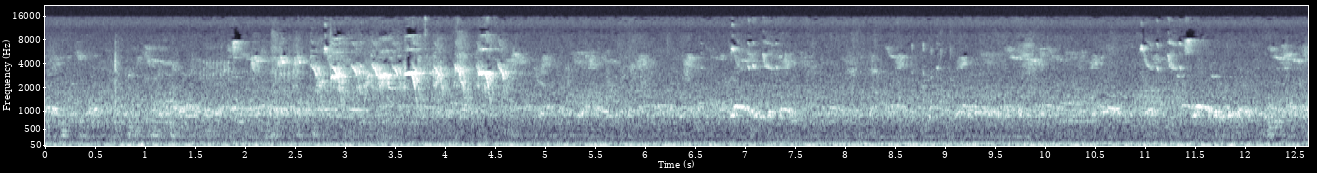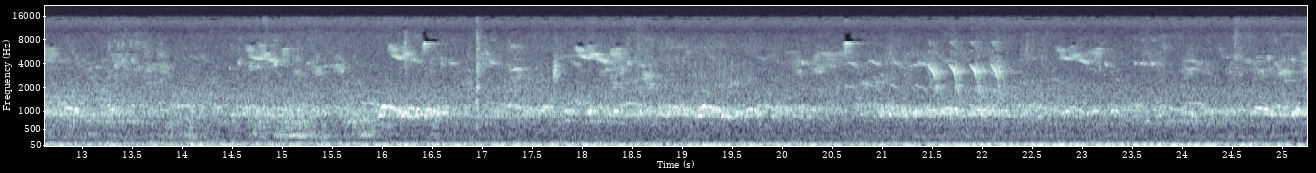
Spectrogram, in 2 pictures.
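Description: Small birds chirping and twittering, many short calls scattered throughout, over a steady low hum.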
